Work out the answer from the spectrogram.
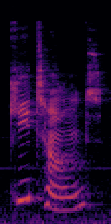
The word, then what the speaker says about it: ketone: oh and E and it's pronounced own it's a long o ketone so here we have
